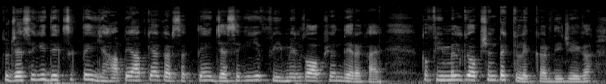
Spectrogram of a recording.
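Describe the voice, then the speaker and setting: A man's voice: sits high, fast talker, dark tone. A man giving an app tutorial voice-over as a YouTube host, often addressing his viewers as friends.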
